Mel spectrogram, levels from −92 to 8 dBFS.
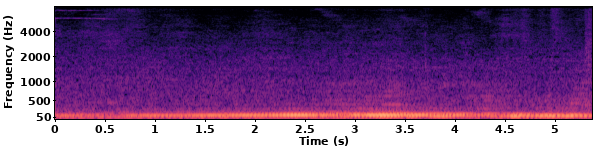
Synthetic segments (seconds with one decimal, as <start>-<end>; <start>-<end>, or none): none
